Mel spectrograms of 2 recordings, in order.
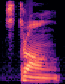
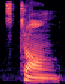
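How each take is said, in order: Both takes have the same delivery.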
